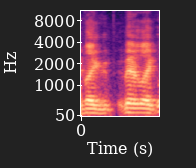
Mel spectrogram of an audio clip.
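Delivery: usual speaking voice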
